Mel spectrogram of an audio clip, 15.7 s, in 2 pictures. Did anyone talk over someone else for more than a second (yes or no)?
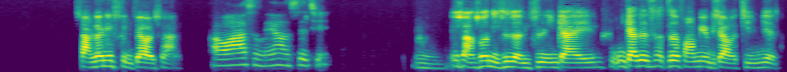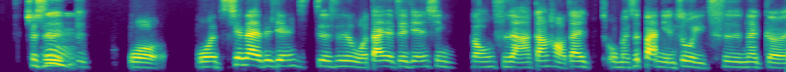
no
